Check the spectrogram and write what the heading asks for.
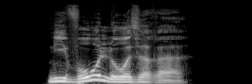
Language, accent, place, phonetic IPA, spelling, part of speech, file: German, Germany, Berlin, [niˈvoːloːzəʁə], niveaulosere, adjective, De-niveaulosere.ogg
- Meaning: inflection of niveaulos: 1. strong/mixed nominative/accusative feminine singular comparative degree 2. strong nominative/accusative plural comparative degree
